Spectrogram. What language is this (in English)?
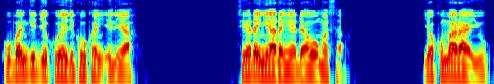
Hausa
